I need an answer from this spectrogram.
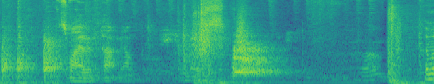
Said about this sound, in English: is it possible to have a look at this dog I've just heard barking now?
